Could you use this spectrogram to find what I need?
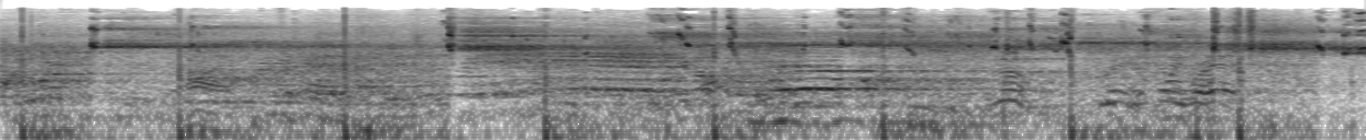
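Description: A basketball bounces on a wooden floor in a large echoing gym.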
